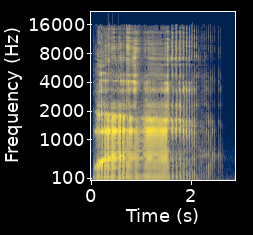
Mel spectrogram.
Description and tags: A monster burp.
A studio recording of my friend Cory Cone, the best burper I know. Recorded into Ardour using a Rode NT1 and a Presonus Firepod.
belch, burp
